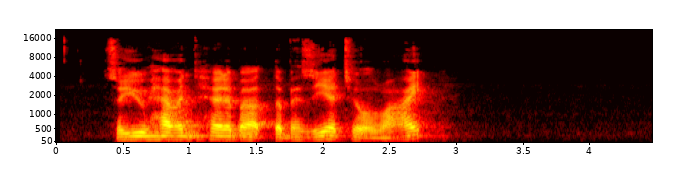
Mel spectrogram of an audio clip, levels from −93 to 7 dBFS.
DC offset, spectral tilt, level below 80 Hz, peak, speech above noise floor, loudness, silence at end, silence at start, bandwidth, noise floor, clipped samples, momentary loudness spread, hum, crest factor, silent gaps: under 0.1%; -5 dB/octave; -68 dBFS; -6 dBFS; 54 dB; -24 LUFS; 1.7 s; 0.4 s; 16 kHz; -78 dBFS; under 0.1%; 6 LU; none; 20 dB; none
